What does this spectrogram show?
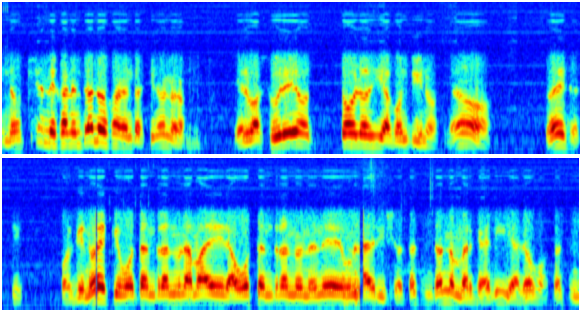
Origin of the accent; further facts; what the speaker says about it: Alto San Lorenzo, Buenos Aires, Argentina; yo vengo de un barrio de Alto San Lorenzo, que estuve viviendo 17 años ahí.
